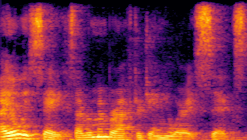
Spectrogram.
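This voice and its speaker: A man speaks with very wide pitch swings. Room echo is audible. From US Midwest (Ohio). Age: 30s. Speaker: journalist. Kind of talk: interview. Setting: event venue.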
